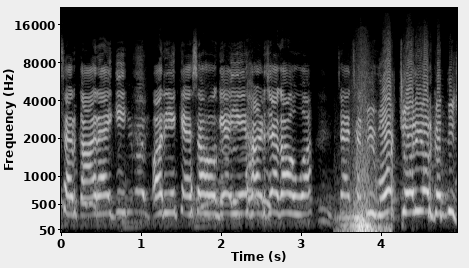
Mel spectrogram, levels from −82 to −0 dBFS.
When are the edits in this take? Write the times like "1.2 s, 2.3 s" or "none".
3.7 s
